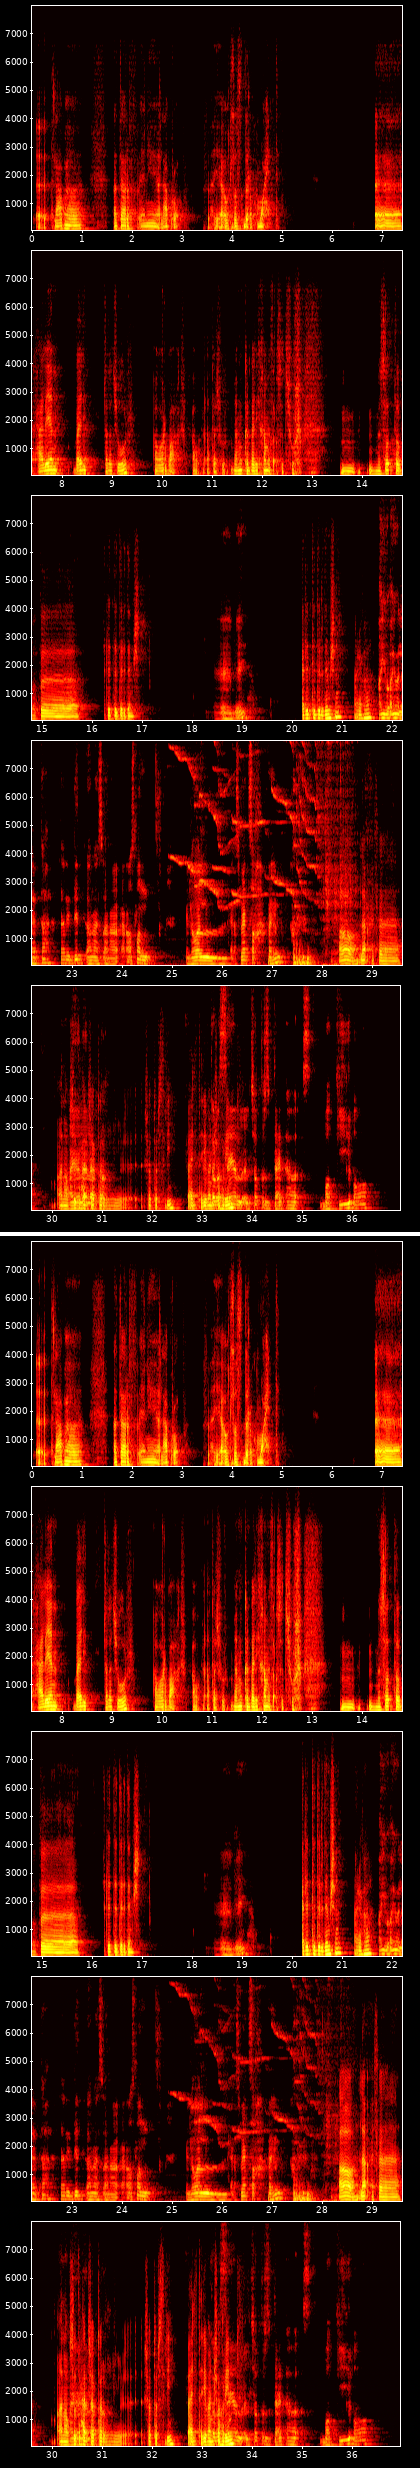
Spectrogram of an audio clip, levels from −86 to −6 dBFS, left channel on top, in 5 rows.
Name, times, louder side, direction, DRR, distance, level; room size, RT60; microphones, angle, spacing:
voice 1, 0.1-3.0 3.5-4.8 6.8-8.6 8.8-9.4 9.8-13.2 13.6-13.9 14.1-15.8 16.3-16.9 20.2-21.6 28.3-29.6 30.1-32.5 32.7-33.6, right 3 dB, 35° right, 0.5 m, -28 dB
voice 2, 18.4-19.1 21.7-24.6 25.3-27.8 28.8-29.0 30.3-31.1 33.0-36.3, left 2 dB, 25° left, 1.2 m, -34 dB
Squeak, 24.8-29.5, left 5 dB, 65° left, 1.9 m, -47 dB
22.0 x 22.0 x 2.5 m
head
